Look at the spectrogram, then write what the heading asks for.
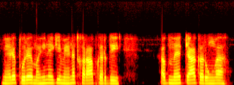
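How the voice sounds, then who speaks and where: A man's voice: on the high side, monotone, unhurried, no room sound, close to an everyday voice. A man playing a wronged, worried village boy in a cartoon moral tale, with a plaintive, dismayed manner. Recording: muffled, narrow phone-like sound.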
